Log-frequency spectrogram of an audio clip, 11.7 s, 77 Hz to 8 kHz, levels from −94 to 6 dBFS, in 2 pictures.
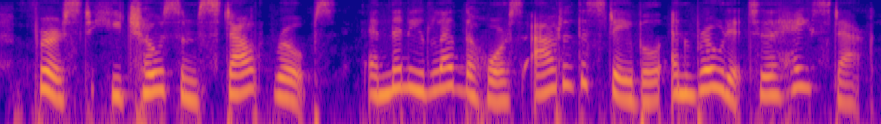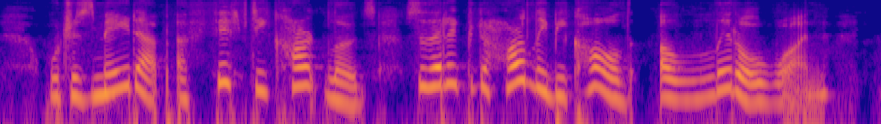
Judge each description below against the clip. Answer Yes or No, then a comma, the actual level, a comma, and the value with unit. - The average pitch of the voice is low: No, high, 245 Hz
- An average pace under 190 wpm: No, fast, 205 wpm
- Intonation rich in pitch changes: Yes, wide, 6.2 semitones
